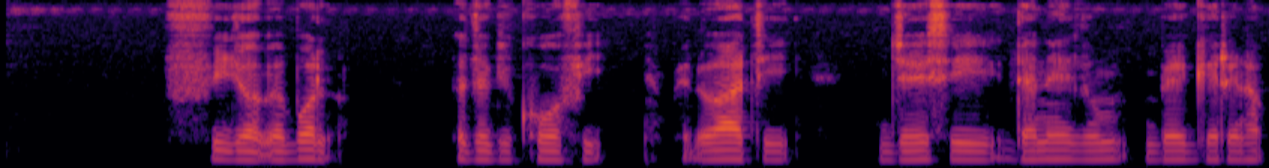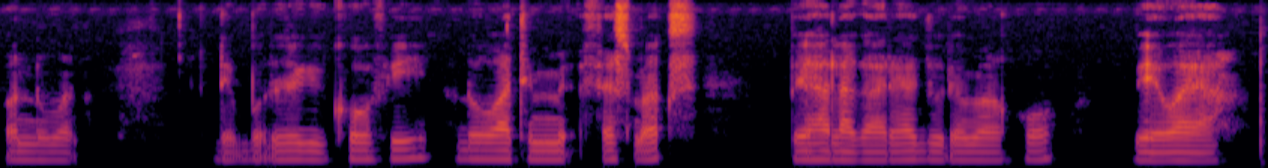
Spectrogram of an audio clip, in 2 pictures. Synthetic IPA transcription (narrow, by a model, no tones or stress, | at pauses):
fid͡ʒɔɓɛbɔl | ɗɔd͡ʒoɡikʰofi | bɛɗɔwatʰi | d͡ʒesidaned͡ʒumbɛɡeɾinhaɓːa̰nduman | dɛbːɔ̰ɗɔd͡ʒoɡikʰofiɗɔɗɔwatifɛsmaks | b̥ɛhalaɡaɾɛad͡ʒuɗɛmakɔ | bɛwaja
